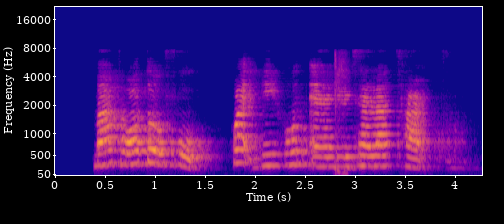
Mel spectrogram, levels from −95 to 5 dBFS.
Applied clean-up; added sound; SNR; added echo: neural mask model DeepFilterNet 3.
